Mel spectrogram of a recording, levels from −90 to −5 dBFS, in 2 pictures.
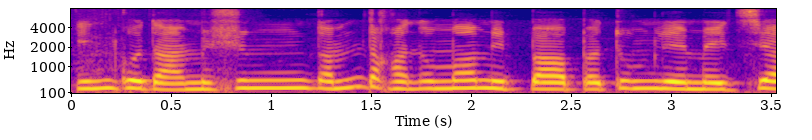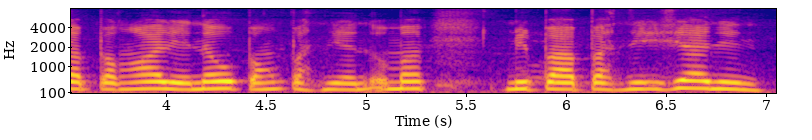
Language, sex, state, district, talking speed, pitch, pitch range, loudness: Mizo, female, Mizoram, Aizawl, 185 wpm, 240 Hz, 225-255 Hz, -15 LUFS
